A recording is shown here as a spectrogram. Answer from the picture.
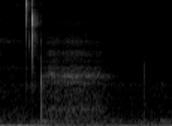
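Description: A few short, sharp clicks close together about half a second in, then quiet room tone.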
